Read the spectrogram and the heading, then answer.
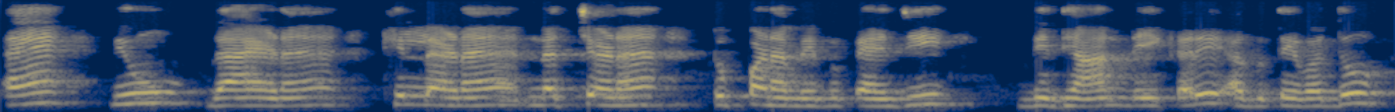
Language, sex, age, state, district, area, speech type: Sindhi, female, 60+, Rajasthan, Ajmer, urban, spontaneous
